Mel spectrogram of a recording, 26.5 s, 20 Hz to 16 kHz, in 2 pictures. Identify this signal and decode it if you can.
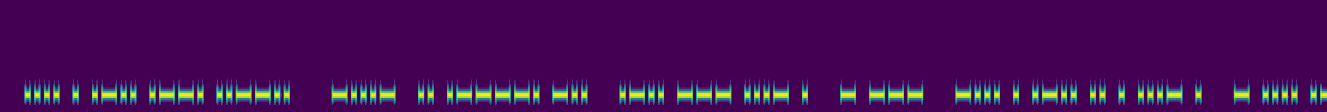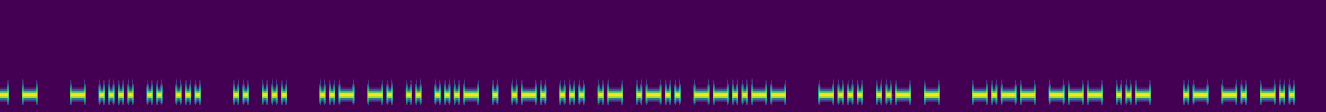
Morse code, heard as a keyed tone, about 25 wpm, 600 Hz. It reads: HELP? <BT> I'D LOVE TO BELIEVE THAT THIS IS UNIVERSAL, BUT YOU AND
